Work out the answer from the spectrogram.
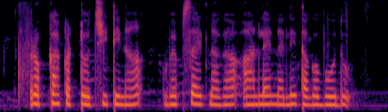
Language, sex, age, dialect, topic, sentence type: Kannada, female, 18-24, Central, banking, statement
